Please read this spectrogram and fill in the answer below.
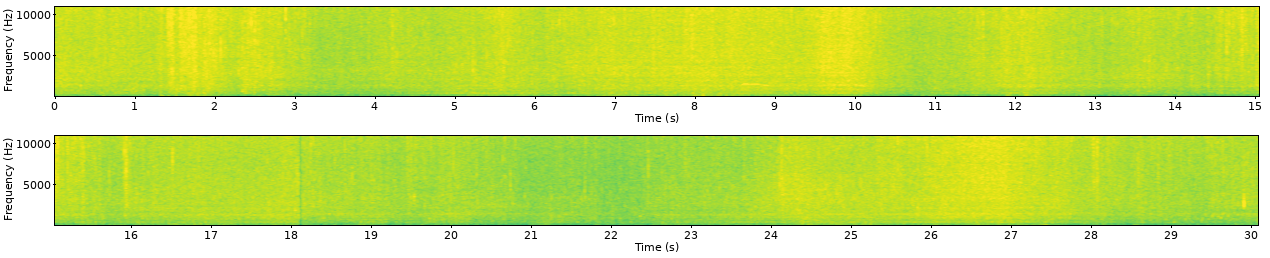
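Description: Ocean waves washing up onto a shore and draining back, the wash swelling and fading every several seconds.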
